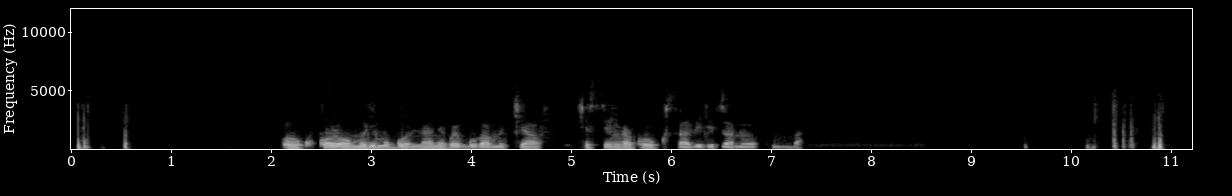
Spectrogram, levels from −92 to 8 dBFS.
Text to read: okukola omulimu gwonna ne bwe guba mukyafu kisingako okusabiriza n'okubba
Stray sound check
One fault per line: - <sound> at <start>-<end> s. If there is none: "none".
none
